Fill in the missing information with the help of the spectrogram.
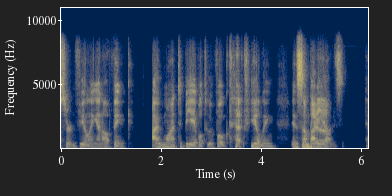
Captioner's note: chuckling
